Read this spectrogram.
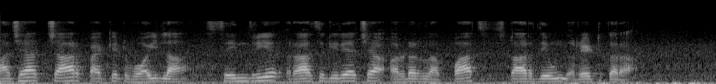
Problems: constant background noise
